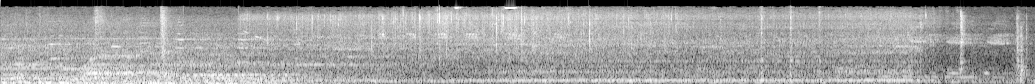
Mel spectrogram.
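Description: A car rolling in and stopping, with a loud low rumble at first, then its engine running with a steady hum that stops shortly before the end.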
